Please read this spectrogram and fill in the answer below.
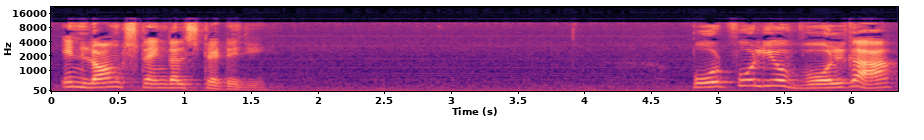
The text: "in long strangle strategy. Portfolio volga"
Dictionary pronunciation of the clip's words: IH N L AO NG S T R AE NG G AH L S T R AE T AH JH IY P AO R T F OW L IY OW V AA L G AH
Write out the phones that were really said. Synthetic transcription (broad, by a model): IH N L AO NG S T EH NG G AH L S T R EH T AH JH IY P AO R T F OW L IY OW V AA L G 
